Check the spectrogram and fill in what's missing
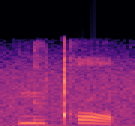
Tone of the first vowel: falling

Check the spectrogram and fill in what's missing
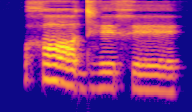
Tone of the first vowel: falling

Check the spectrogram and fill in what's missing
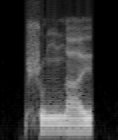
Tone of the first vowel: high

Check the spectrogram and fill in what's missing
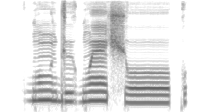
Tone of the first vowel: high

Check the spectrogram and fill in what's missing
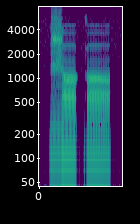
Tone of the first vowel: low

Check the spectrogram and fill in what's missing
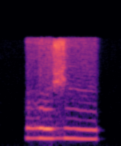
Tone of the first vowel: low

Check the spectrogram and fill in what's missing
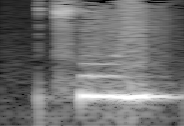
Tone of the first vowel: high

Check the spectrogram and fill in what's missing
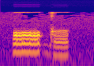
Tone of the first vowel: high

